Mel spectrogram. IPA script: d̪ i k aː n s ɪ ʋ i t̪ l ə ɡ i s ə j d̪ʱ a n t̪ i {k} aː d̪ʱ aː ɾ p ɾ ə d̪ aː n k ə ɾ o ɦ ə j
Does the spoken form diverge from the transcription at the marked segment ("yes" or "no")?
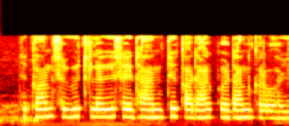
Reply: no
